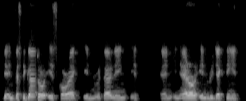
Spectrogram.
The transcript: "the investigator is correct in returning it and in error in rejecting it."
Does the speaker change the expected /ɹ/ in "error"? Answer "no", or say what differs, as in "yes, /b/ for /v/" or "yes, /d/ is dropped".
no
